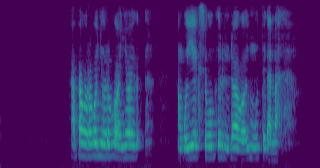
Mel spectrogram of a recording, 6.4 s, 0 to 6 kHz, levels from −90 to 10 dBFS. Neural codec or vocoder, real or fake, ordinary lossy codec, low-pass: none; real; none; 5.4 kHz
